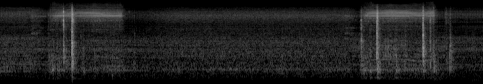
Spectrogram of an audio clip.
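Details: Toshiba M659 stereo VCR threading a tape after the melted belt was replaced with a salvaged one: two short bursts of light motor whir with small clicks; mechanism runs smoothly.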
